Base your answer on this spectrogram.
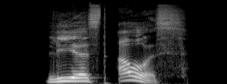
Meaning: second-person singular subjunctive II of ausleihen
- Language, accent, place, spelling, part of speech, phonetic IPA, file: German, Germany, Berlin, liehest aus, verb, [ˌliːəst ˈaʊ̯s], De-liehest aus.ogg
